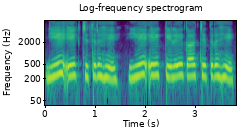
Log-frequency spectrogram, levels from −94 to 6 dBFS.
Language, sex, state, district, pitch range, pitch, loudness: Hindi, female, Madhya Pradesh, Bhopal, 220-245 Hz, 235 Hz, -11 LUFS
